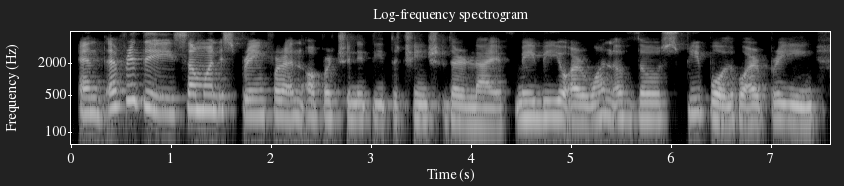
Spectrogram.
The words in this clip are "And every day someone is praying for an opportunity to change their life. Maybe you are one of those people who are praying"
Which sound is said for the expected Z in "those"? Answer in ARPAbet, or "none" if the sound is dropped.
S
